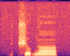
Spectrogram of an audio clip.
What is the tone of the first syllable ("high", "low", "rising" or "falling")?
high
